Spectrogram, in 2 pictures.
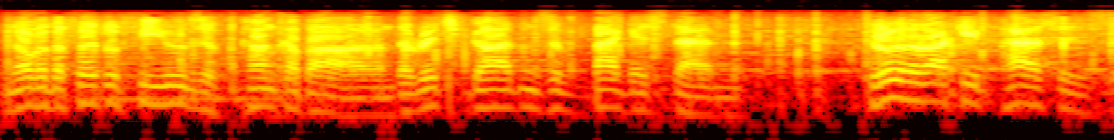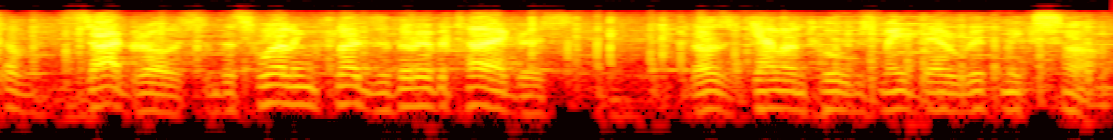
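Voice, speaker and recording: A man's voice: lowish voice, brisk. A man narrating a 1940s radio drama in a grand, poetic storytelling manner. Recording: dull vintage radio recording, loud music.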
